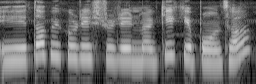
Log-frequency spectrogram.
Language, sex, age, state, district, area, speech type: Nepali, female, 18-30, West Bengal, Kalimpong, rural, spontaneous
